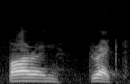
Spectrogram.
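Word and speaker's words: Barendregt: I was wondering if you could tell me how to pronounce the word Barengret? Oh, okay. Yes. Hank Barendrecht.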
